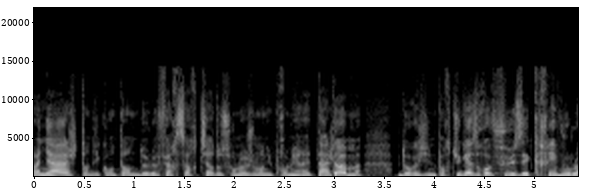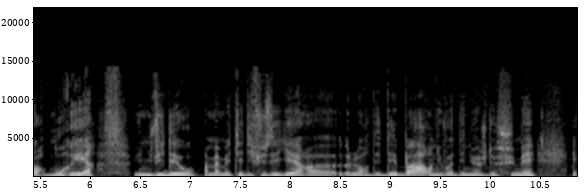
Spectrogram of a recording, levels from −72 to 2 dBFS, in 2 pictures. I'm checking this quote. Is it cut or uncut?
cut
